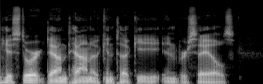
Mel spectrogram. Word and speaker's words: Versailles: So, the hotel is in a charming historic downtown of Kentucky in Versailles. It's pretty should much should be pronounced Versailles, by the way. No, they actually passed a law naming it Versailles.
